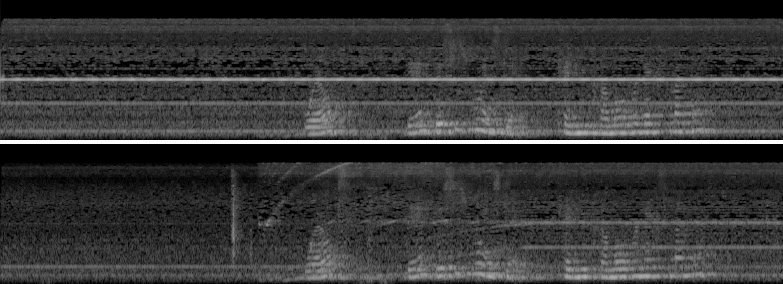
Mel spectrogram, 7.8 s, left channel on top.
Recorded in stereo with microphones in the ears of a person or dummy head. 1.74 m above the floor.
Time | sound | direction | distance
3.0 | a woman speaking | 35° left (ahead or behind) | 4 m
